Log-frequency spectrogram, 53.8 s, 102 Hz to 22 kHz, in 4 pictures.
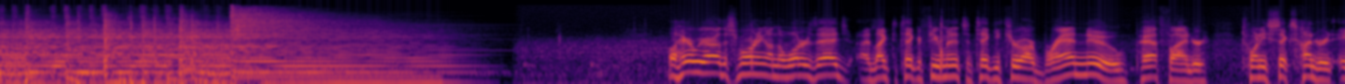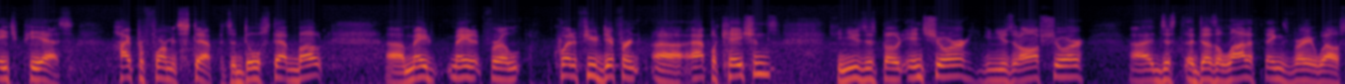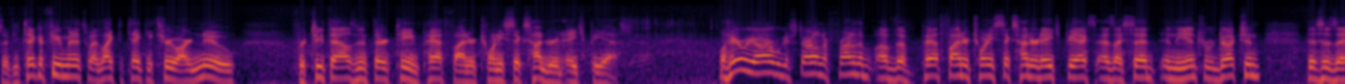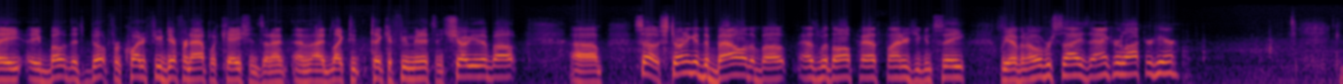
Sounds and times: Speech: 6.7 - 33.5, 34.1 - 52.2.

